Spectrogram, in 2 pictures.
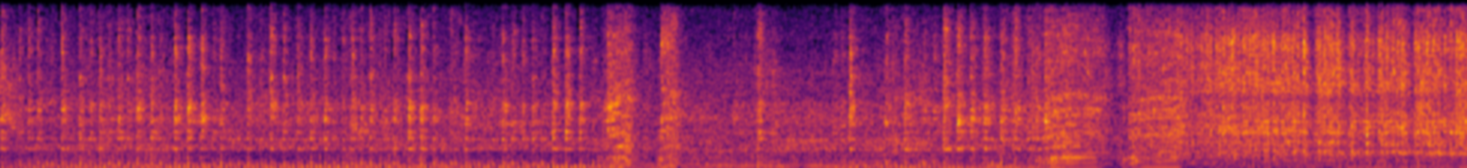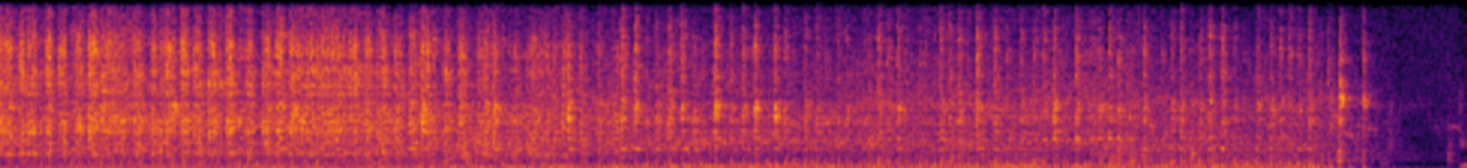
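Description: Two-stroke weed wacker engine running loud and close for the whole stretch, revving up and down a couple of times with a harsh buzzing drone.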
